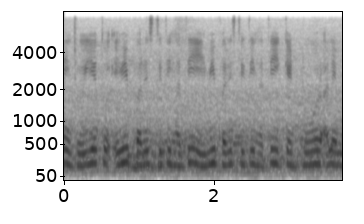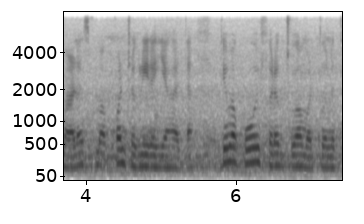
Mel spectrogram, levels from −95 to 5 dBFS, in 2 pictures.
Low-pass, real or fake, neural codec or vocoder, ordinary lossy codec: 7.2 kHz; real; none; none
